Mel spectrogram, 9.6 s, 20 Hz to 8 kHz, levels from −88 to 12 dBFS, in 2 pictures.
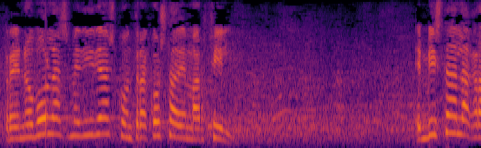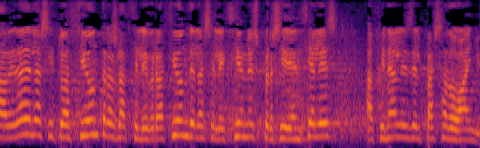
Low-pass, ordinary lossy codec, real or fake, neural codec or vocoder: none; none; real; none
